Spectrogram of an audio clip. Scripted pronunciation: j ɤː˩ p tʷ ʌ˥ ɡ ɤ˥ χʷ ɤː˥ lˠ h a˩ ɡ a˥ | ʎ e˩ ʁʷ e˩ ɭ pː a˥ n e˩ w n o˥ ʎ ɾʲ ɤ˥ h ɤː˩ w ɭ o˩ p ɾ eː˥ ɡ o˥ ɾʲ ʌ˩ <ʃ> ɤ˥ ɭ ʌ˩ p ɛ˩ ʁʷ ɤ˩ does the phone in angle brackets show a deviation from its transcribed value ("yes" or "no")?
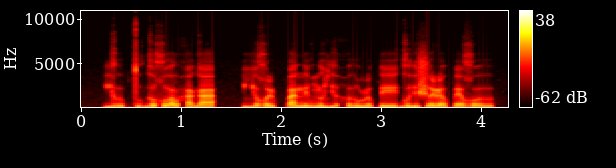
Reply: no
